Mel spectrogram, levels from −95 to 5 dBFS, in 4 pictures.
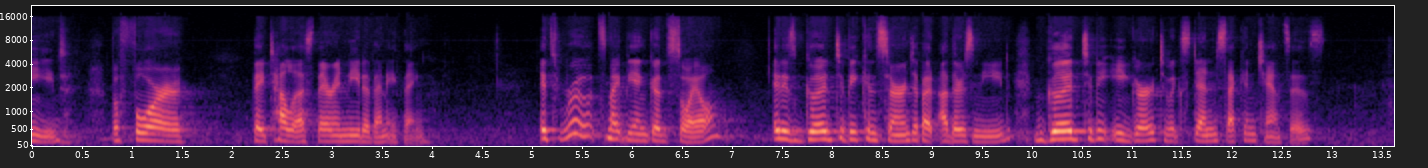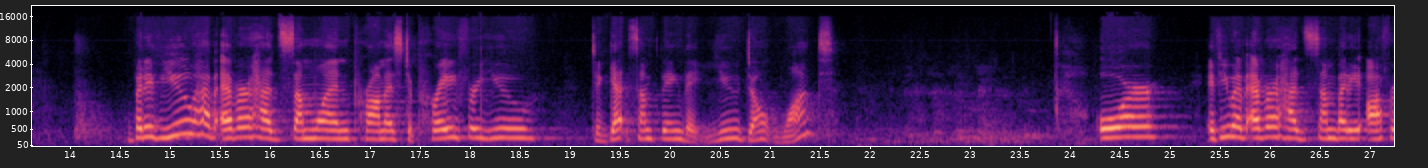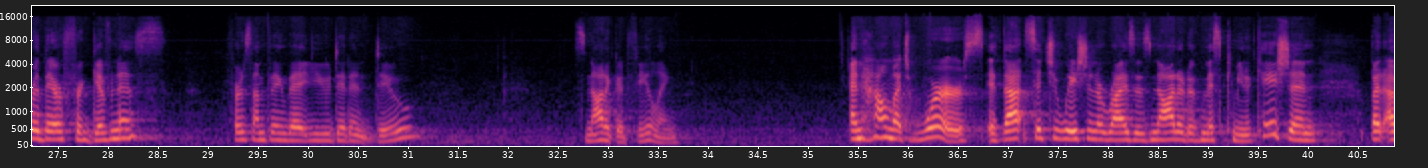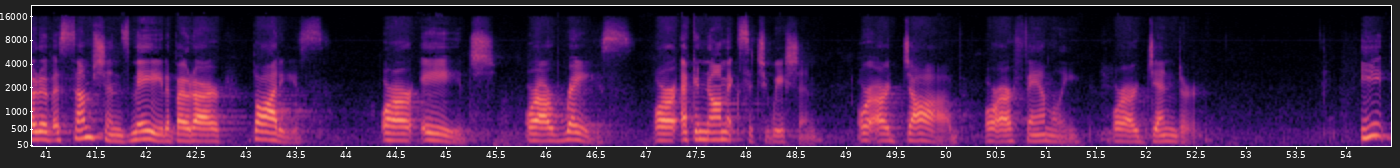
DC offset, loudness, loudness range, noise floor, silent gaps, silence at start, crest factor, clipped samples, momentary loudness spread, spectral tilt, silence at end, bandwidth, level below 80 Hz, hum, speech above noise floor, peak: under 0.1%; -24 LUFS; 12 LU; -62 dBFS; none; 0 s; 22 dB; under 0.1%; 17 LU; -4 dB/octave; 0 s; 16.5 kHz; -72 dBFS; none; 39 dB; -4 dBFS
